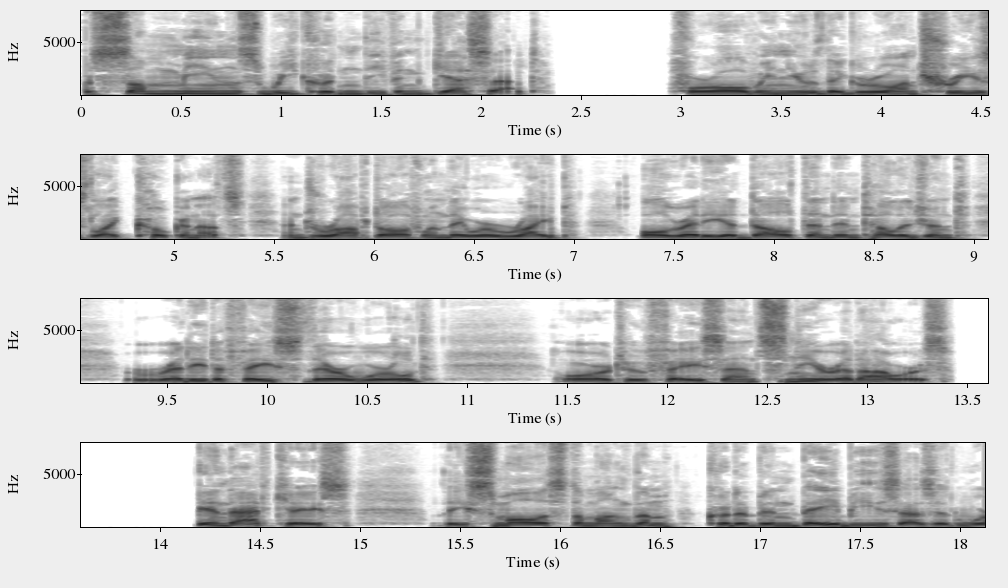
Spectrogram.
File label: Audiobook sample; Martians go home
